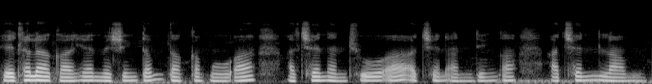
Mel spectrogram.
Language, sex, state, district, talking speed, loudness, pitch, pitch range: Mizo, female, Mizoram, Aizawl, 220 wpm, -18 LUFS, 175 Hz, 160-180 Hz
